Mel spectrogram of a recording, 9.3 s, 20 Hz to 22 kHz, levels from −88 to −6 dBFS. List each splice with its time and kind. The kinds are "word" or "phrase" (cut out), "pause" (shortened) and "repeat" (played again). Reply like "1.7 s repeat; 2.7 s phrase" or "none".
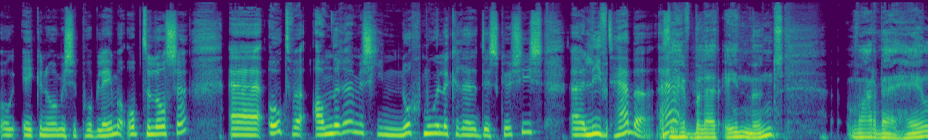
2.8 s word; 6.1 s word; 7.2 s word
